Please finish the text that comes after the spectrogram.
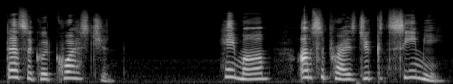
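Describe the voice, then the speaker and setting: A woman's voice: high voice, big pitch swings, unhurried, pushed and bright, pitched above the performer's own voice, heavily acted. A woman voicing a ten-year-old boy who is tipsy, giggling and teasing in a singsong way. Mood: giggly taunting.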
